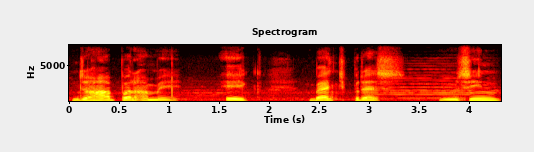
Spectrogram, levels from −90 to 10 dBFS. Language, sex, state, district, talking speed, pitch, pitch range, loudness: Hindi, male, Himachal Pradesh, Shimla, 110 wpm, 160 Hz, 135-195 Hz, -17 LUFS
